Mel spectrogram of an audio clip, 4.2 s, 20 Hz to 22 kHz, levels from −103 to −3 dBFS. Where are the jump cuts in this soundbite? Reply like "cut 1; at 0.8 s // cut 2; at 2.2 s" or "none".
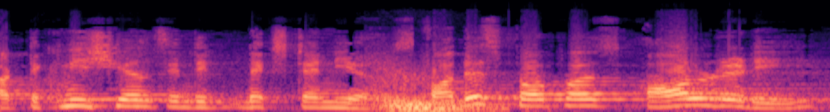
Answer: cut 1; at 2.0 s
